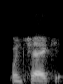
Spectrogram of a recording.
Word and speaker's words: Ponczek: Então, hoje nós estamos recebendo o professor Vladimir Punchek. Eu nunca sei como é que pronuncia, Vladimir, seu nome. Não, pronunciou certo, tá ótimo.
